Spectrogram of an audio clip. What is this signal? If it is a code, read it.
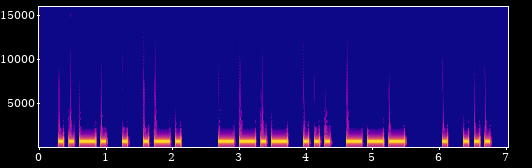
Morse code, heard as a keyed tone, about 15 wpm, 700 Hz. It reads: FER QSO ES
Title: Speed-Racing Common QSO Phrases Encore - 15wpm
